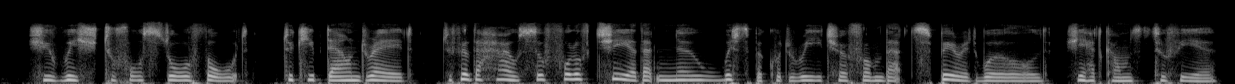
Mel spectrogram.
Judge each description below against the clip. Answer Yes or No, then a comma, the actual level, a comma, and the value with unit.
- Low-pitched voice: No, high, 190 Hz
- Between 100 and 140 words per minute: No, average, 155 wpm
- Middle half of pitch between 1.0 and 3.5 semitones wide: Yes, average, 2.9 semitones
